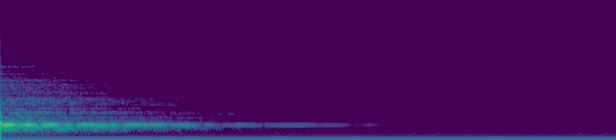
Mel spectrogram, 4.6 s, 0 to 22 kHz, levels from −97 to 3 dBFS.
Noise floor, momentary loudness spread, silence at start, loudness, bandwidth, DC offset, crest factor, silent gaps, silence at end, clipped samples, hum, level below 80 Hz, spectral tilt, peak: -87 dBFS; 21 LU; 0 s; -42 LUFS; 2.6 kHz; under 0.1%; 20 dB; none; 3.15 s; under 0.1%; none; -86 dBFS; -8.5 dB/octave; -24 dBFS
